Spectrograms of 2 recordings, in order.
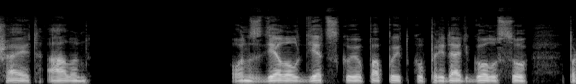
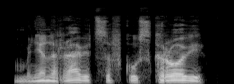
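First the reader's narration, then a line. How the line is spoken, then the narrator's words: Breathless. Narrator (Russian): Мэри выдохнула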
